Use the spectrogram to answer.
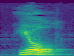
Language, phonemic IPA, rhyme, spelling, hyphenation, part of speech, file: Dutch, /joːl/, -oːl, jool, jool, noun, Nl-jool.ogg
- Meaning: glee, revelry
